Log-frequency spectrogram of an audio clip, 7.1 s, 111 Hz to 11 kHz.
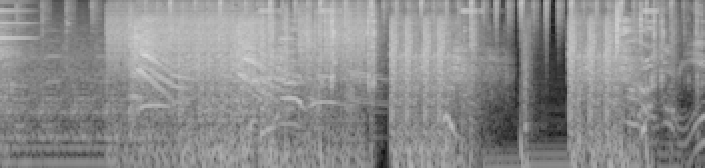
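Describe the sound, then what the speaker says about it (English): Gunfire from the video game GoldenEye 007 comes in dense, loud bursts of rapid shots mixed with impacts and game music, with a brief break partway through and a voice now and then. "Can I do that without losing most of my health to the machine guns?"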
